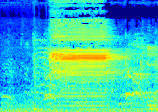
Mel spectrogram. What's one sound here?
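A referee's whistle blows one long, loud blast.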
